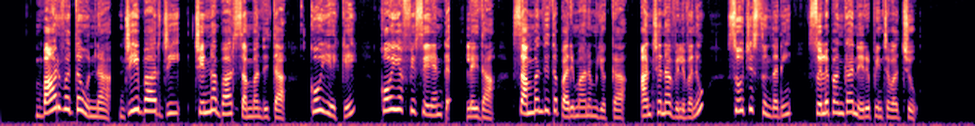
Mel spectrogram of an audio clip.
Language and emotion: Telugu, neutral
